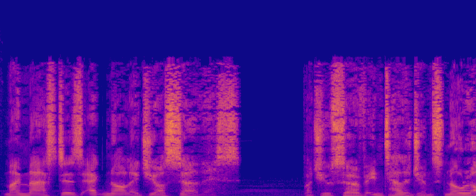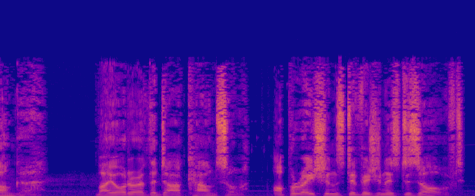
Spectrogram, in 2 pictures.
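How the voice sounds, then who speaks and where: A man playing a cold, ruthless Sith commander in a video game, with a raspy, gravelly voice and imperious, deliberate delivery. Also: mid-range voice, expressive, a bit bright, slight background noise. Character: cold menacing male Sith lord, a ruthless military commander.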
